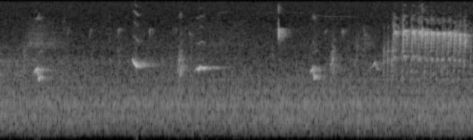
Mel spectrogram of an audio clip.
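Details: Minnesota orioles at a grape jelly feeder giving isolated rich whistled notes, a few slurred, spaced over several seconds, ending with a rapid, even, high buzzy chatter; quiet outdoor background throughout.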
